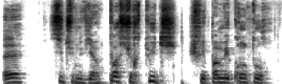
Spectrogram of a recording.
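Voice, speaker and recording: A man's voice: mid-range voice, steady tone, moderate pace, background noise. A man in his twenties reacting as a streamer, chatting informally and slangily, teasing his viewers and repeating himself. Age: 20s. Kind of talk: casual reaction commentary, slangy chat.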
